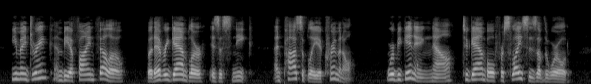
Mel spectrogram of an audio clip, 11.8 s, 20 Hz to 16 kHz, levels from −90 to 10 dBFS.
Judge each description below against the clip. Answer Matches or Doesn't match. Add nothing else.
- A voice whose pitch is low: Doesn't match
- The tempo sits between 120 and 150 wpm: Matches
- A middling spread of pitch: Doesn't match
